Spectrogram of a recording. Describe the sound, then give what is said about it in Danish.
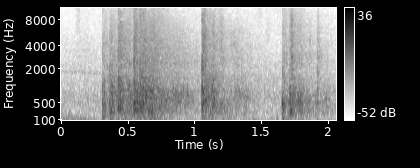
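Three gunshots sound at a shooting range on Amager in Copenhagen. Each is a sharp, fairly faint crack with a short decaying tail, spaced unevenly, with no talk. “På vej ind på en skydebane på Amager. Københavns Skyttecenter.”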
